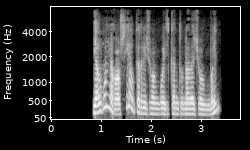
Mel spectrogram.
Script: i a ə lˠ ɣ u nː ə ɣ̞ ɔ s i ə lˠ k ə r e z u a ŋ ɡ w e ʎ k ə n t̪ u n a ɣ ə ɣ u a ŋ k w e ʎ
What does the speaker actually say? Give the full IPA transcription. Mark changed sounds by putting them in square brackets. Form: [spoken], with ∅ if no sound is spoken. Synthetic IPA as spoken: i a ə lˠ ɣ u nː ə ɣ̞ ɔ s i ə lˠ k ə r e [ʒ] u a ŋ ɡ w e ʎ k ə n t̪ u n a [ð] ə [ʒ] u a ŋ [ɡ] w e ʎ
